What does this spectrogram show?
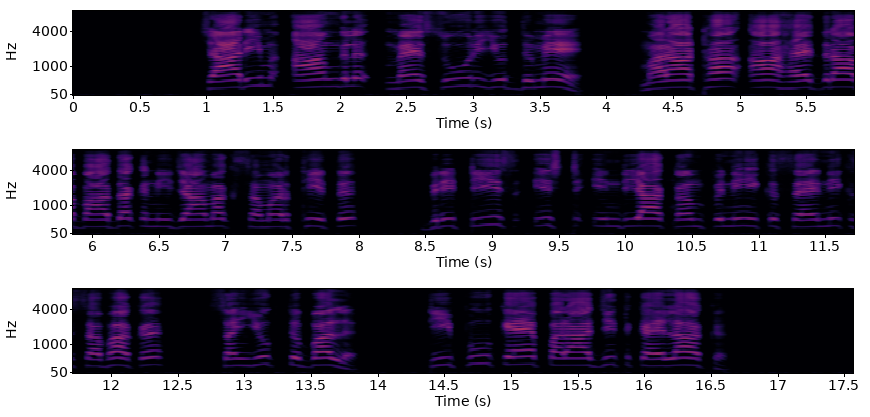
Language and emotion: Maithili, neutral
